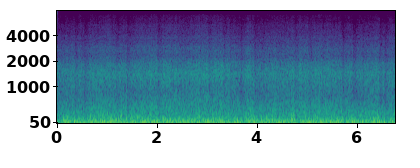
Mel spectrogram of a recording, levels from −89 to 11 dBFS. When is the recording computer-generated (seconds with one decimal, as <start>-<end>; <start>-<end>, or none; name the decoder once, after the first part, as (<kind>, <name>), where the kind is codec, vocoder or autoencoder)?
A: none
